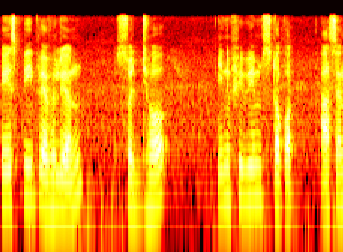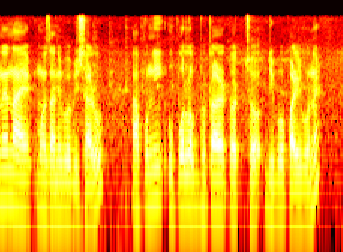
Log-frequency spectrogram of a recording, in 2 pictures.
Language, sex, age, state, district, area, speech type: Assamese, male, 30-45, Assam, Jorhat, urban, read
